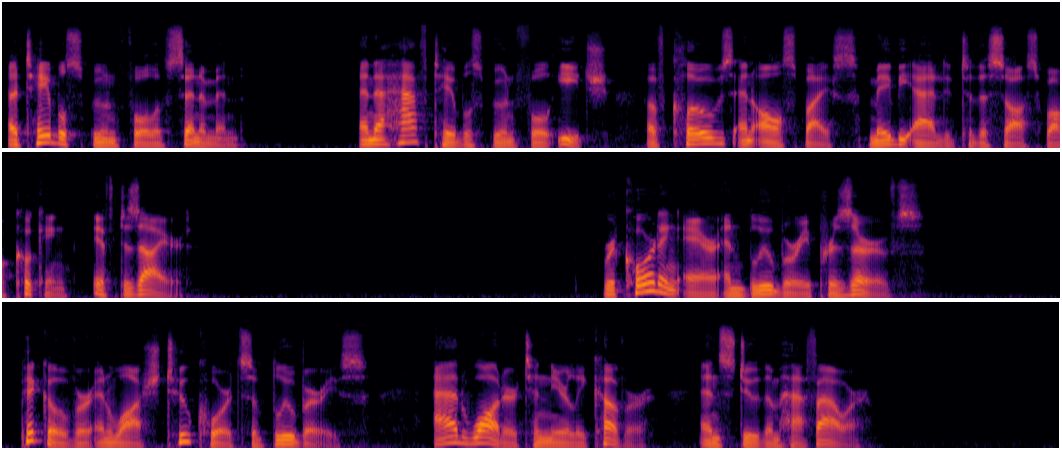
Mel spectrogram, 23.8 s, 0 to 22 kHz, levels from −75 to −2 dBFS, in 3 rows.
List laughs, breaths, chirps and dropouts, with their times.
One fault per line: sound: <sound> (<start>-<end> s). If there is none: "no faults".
no faults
